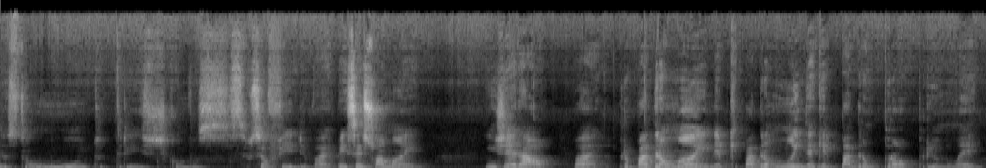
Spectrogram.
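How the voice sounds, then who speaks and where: A woman's voice: medium pitch, creaky, darkish tone. A middle-aged woman, teaching a law class in a chatty, informal way, full of fillers and restarts. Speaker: law lecturer. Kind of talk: recorded online class. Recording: echoey room.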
